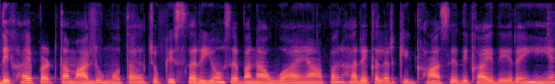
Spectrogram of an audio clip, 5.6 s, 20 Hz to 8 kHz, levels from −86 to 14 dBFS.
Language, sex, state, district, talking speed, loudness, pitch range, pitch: Hindi, female, Uttar Pradesh, Jyotiba Phule Nagar, 225 wpm, -17 LUFS, 190-205 Hz, 195 Hz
